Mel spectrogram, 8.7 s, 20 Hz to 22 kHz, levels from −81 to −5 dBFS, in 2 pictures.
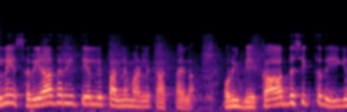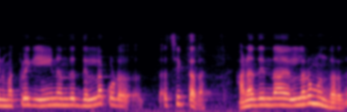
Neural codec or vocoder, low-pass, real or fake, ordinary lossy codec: none; 7.2 kHz; real; none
